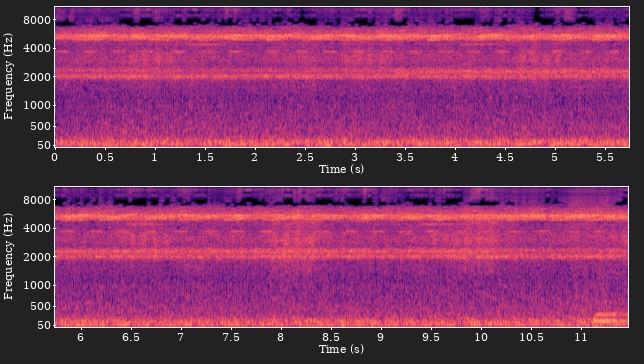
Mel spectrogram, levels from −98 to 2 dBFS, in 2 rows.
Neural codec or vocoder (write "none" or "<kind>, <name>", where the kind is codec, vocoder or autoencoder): vocoder, Vocos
